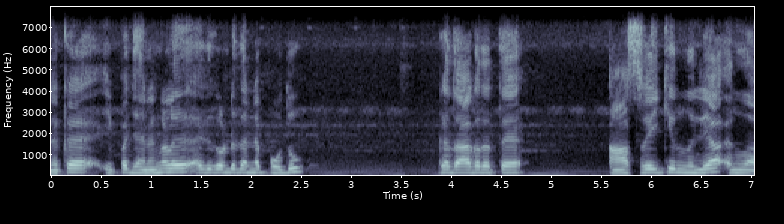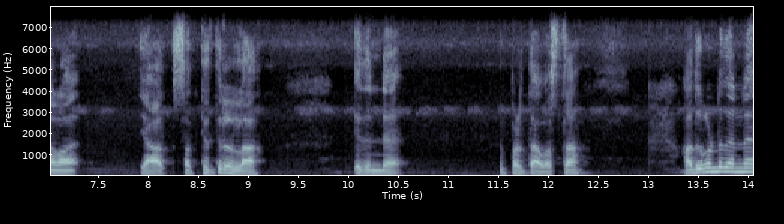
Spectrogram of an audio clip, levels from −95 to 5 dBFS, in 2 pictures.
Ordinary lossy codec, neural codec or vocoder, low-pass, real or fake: Opus, 64 kbps; none; 7.2 kHz; real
